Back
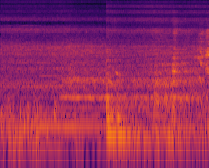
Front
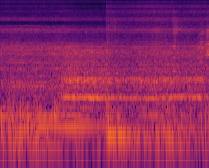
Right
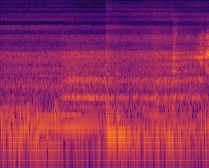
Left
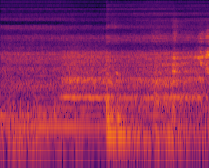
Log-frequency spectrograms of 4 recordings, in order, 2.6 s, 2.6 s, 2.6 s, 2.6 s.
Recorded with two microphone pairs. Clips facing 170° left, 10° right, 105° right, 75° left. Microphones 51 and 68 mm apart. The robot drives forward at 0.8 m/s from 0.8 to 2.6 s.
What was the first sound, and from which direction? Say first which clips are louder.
A bird: back 4 dB, left 4 dB; 130° left.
